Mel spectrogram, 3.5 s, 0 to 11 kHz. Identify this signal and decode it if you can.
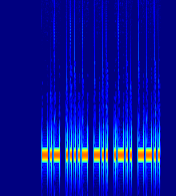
Morse code, heard as a keyed tone, about 31 wpm, 700 Hz. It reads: K4DLZ
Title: USA Call Signs - 5 Characters - Repeated 3x - 30wpm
